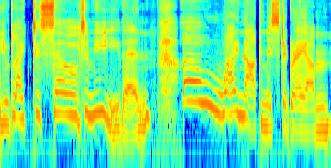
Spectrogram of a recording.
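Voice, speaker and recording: Using a put-on character voice, a woman talks at a very slow pace. Her pitch is high, with very wide swings. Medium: video game. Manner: friendly, chuckling, wry.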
